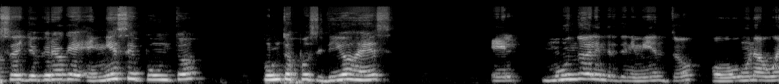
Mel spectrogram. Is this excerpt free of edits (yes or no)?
yes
